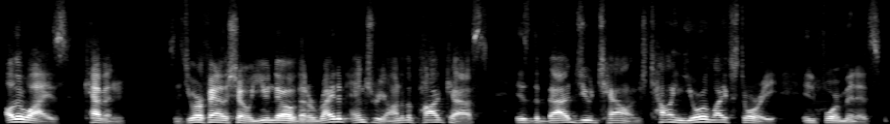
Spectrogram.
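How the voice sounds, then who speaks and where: A man hosting a podcast, friendly and energetic as he plugs the show and welcomes his guest. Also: medium pitch, moderate pace. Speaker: podcast host.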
